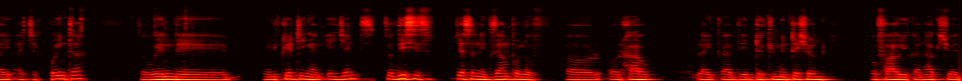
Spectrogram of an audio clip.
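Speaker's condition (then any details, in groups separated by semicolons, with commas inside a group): No condition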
